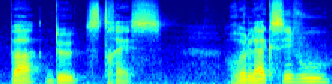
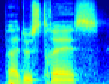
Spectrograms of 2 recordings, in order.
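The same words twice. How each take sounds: First: Slow right down and soothe; calm and slow. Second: Slow. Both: Shown as a demonstration.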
